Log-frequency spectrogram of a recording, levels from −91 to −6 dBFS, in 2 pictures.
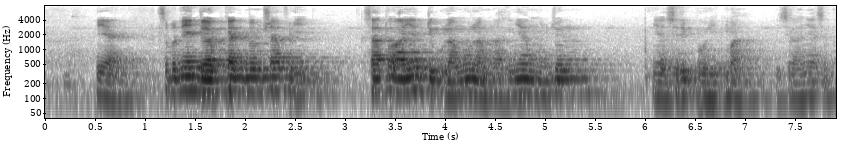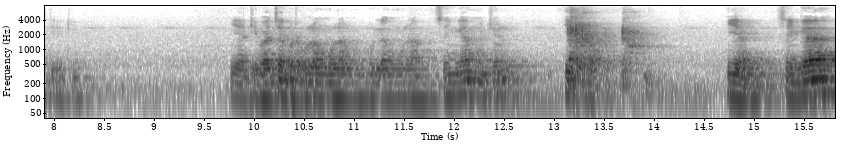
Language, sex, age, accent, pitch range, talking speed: Indonesian, male, 20-39, native, 105-120 Hz, 100 wpm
